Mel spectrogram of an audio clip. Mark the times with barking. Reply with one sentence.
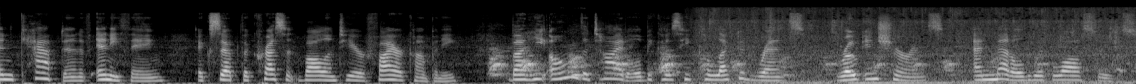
The barking can be heard from 4.8 to 11.3 s.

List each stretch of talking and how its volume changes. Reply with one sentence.
The talking can be heard from 0.0 to 11.3 s, at a steady volume.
